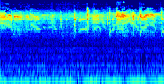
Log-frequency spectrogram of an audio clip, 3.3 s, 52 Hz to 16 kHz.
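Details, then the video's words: Swiftlets calling, a dense, continuous high chattering of squeaky twitters and short buzzy trills with no pauses, overlapping voices forming a steady shrill chorus. "Suara Walet 5"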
